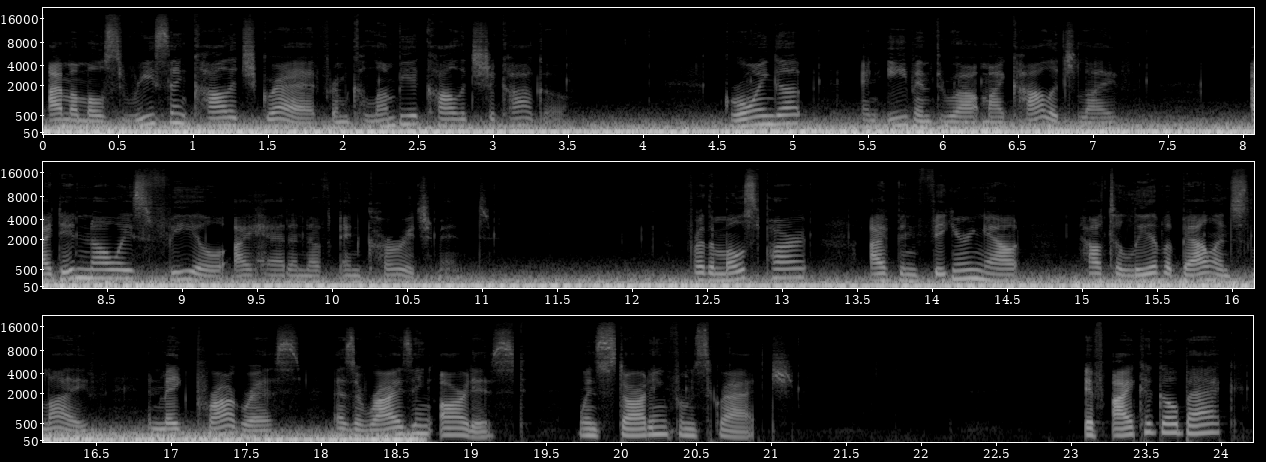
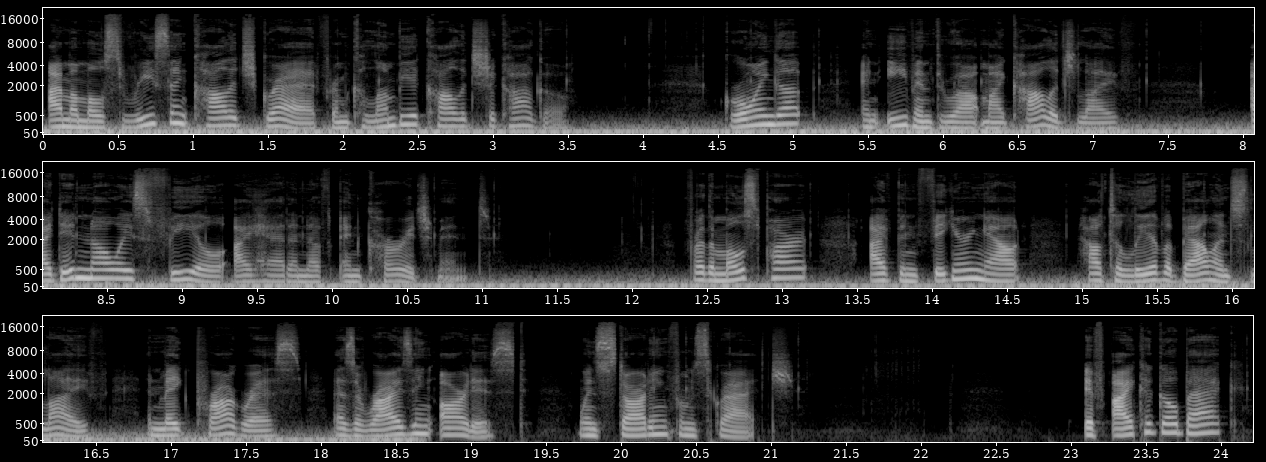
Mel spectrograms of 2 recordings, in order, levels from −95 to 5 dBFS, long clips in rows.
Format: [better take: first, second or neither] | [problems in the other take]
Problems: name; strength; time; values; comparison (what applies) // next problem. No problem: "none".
second | low rumble; loud; until 19 s; 4 dB below the speech; faint in the second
